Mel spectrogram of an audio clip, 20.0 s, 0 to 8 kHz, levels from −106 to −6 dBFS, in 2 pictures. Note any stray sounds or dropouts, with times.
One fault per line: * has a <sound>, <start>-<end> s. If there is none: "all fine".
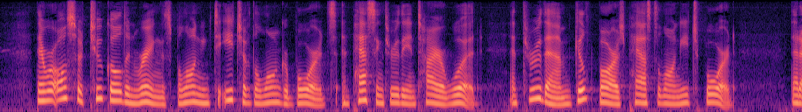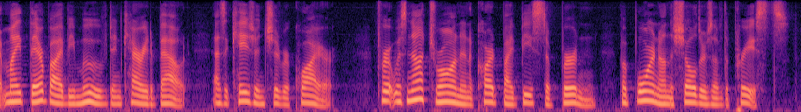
all fine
